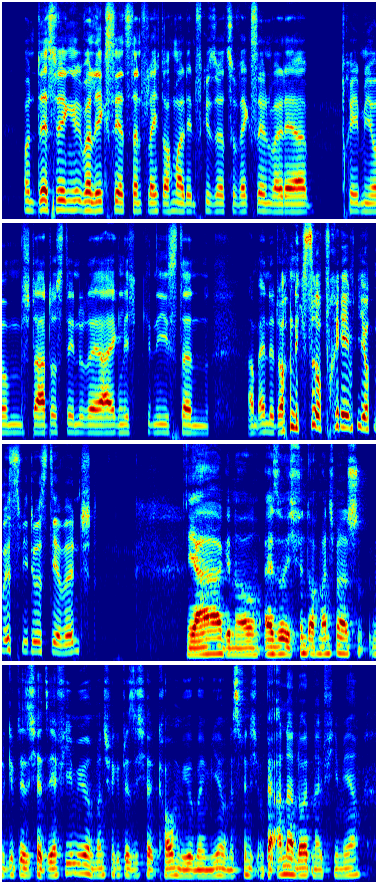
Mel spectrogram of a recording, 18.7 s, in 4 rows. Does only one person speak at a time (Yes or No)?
Yes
